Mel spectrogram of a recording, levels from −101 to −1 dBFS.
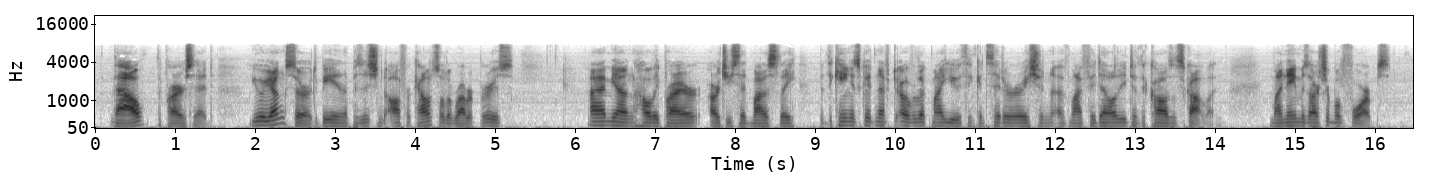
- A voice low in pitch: Yes, low, 115 Hz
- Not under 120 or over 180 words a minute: No, average, 190 wpm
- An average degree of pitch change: No, narrow, 1.9 semitones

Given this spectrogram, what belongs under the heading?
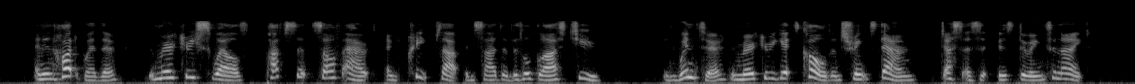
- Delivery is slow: No, average, 180 wpm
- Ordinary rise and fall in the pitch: No, wide, 6.5 semitones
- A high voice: Yes, high, 230 Hz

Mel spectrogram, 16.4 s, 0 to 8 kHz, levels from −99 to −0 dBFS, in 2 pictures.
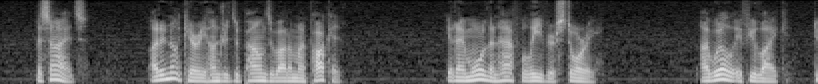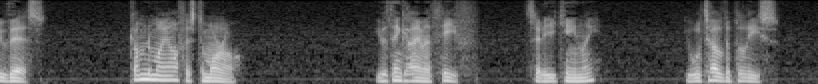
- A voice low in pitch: Yes, low, 120 Hz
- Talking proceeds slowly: No, average, 175 wpm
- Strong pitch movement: No, average, 3.1 semitones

